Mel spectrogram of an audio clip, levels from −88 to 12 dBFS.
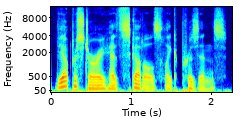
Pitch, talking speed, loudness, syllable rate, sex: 100 Hz, 185 wpm, -20 LUFS, 5.1 syllables/s, male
